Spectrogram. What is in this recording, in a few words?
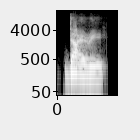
"diary", Indian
